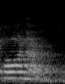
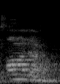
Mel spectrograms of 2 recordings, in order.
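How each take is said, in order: First: "honor" with a breath of H at the start; "honor" said wrongly as "honner"; sounded H, mistaken. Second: HONOR starting straight on the vowel; "honor" said as "onner"; silent H. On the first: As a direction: pronounce the H in HONOR. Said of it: "We never say honor". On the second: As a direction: leave the H off "honor". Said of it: "It's honor". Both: Shown as a demonstration.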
